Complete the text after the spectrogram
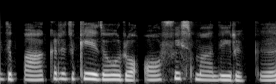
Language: Tamil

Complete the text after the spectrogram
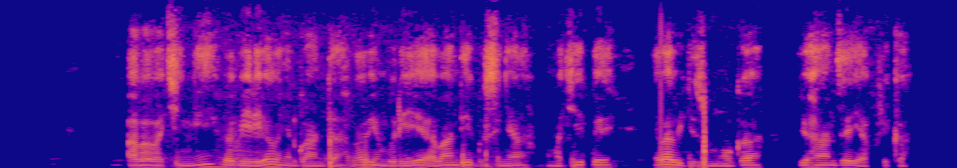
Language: Kinyarwanda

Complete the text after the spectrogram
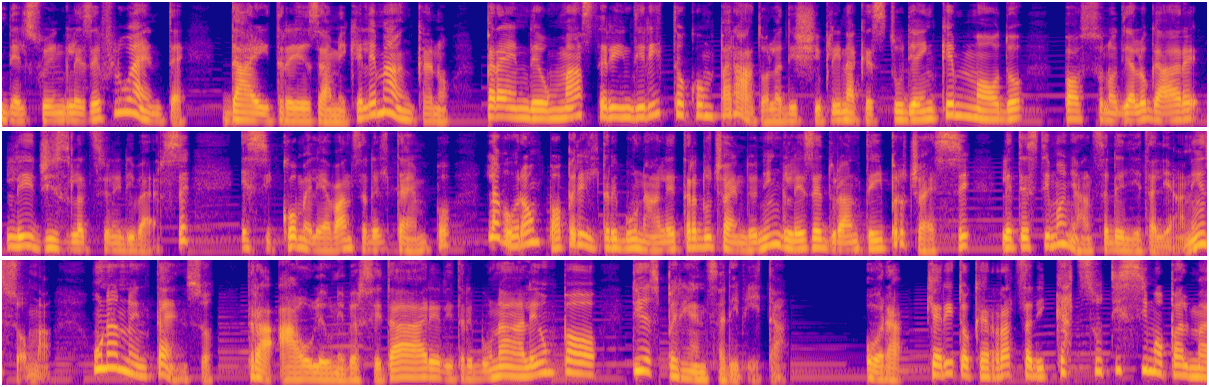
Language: Italian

